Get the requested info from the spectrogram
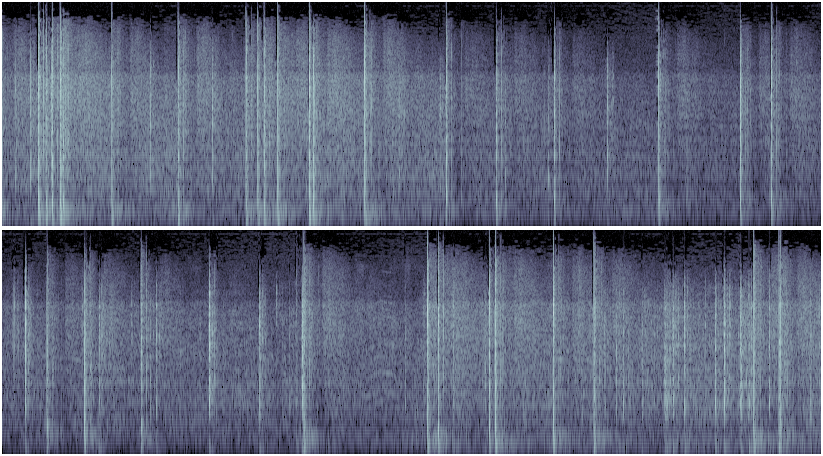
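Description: Aerial fireworks shells bursting in a run of sharp bangs, roughly one or two a second, with a quicker cluster of bangs about twelve seconds in.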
